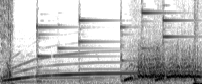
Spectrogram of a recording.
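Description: Cartoon police siren sound effect: one rising wail that climbs over about a second and then holds its pitch, over light background music. It is followed near the end by a burst of rushing noise and a low thump.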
